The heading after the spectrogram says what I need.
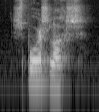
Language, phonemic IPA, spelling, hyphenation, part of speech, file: Dutch, /ˈspoːr.slɑxs/, spoorslags, spoor‧slags, adverb, Nl-spoorslags.ogg
- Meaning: rapidly, hurriedly, quickly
